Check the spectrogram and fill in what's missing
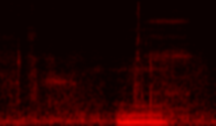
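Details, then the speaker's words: Woman, the filmer's wife, asleep in bed: a single low, rumbling snore on an in-breath over quiet room noise; snoring. "Olha aí pessoal compartil este vídeo com outras pessoas e sorria com alguém roncando ao teu lado"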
